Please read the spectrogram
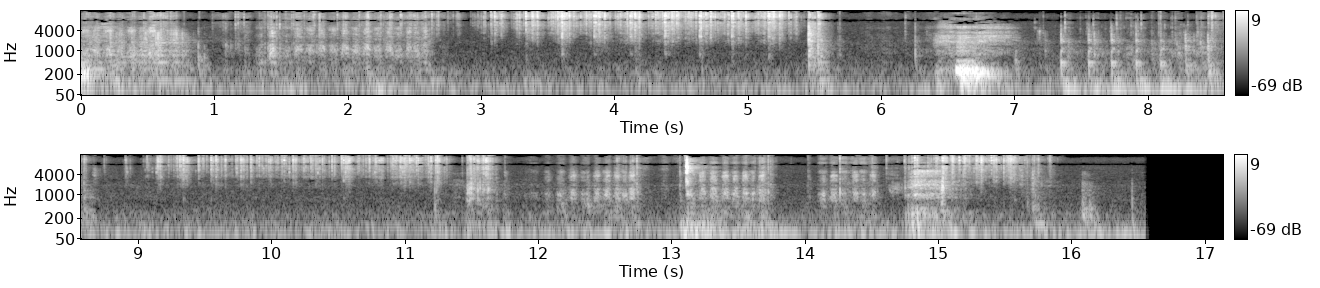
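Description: Steel nib of a Cross Aventura fountain pen scratching over paper in repeated bursts of strokes, dry and putting down no ink.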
